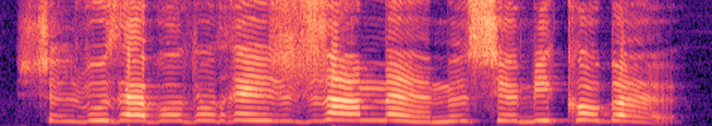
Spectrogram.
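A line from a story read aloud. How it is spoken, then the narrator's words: Shouting. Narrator (French): cria-t-elle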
